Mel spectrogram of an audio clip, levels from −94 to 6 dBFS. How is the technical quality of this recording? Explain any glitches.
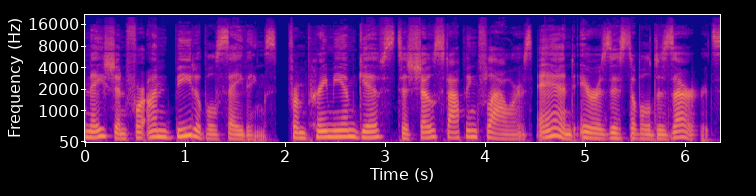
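The recording is clean until the last two seconds, where it breaks into repeated stalls (stutter) from 4.35 to 6.17 s. Fourteen times, incoming audio arrived too slowly, the playback buffer ran dry, and the last sound was stretched to bridge each gap, the longest 84 ms, about 221 ms in total, roughly 12% of that stretch. Nothing is lost, but the speech drags and hiccups. A spectrogram shows brief smeared, frozen bands, and the waveform shows repeated cycles fading during the longer waits.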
